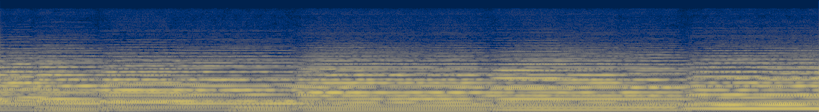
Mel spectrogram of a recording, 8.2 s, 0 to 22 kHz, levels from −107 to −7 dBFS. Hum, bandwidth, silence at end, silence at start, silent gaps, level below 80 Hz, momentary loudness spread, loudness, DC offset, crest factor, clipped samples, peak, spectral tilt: none; 6 kHz; 0 s; 0 s; none; -48 dBFS; 4 LU; -28 LUFS; under 0.1%; 14 dB; under 0.1%; -14 dBFS; -9 dB/octave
